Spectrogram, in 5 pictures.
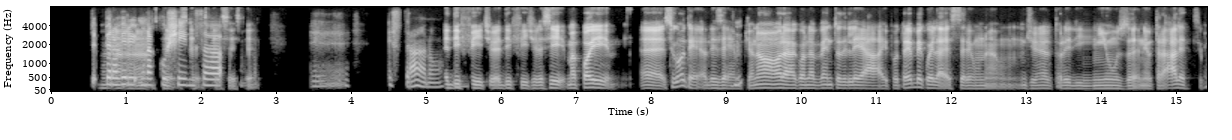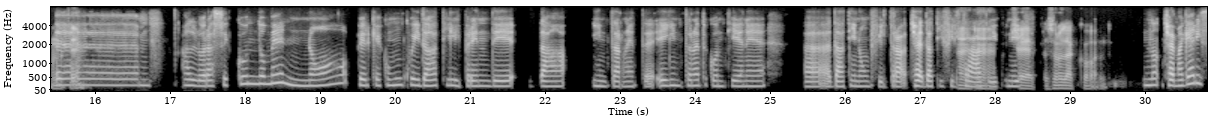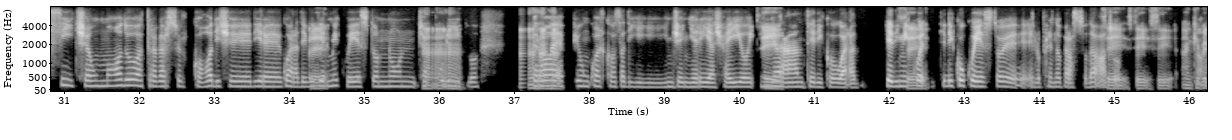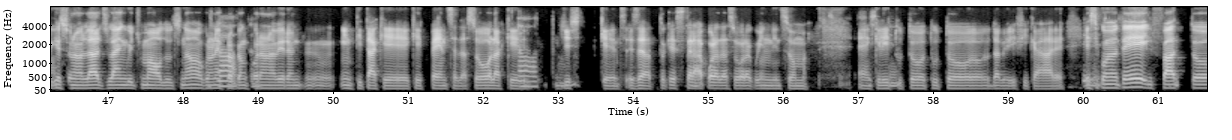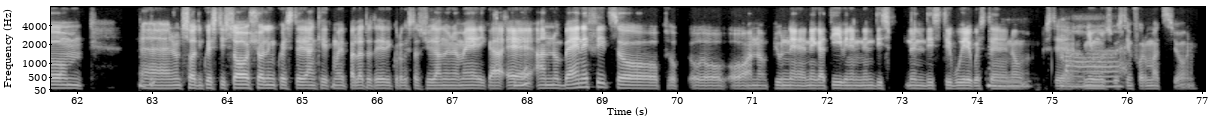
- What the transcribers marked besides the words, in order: other background noise; in English: "AI"; in English: "news"; "cioè" said as "ceh"; "cioè" said as "ceh"; "Guarda" said as "guara"; "Cioè" said as "ceh"; chuckle; "cioè" said as "ceh"; "Guarda" said as "guara"; in English: "large language models"; "proprio" said as "propio"; in English: "benefits"; in English: "news"
- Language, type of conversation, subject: Italian, unstructured, Come pensi che i social media influenzino le notizie quotidiane?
